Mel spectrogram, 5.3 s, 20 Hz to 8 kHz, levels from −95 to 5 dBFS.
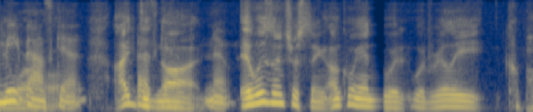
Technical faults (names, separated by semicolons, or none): burst of packet loss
